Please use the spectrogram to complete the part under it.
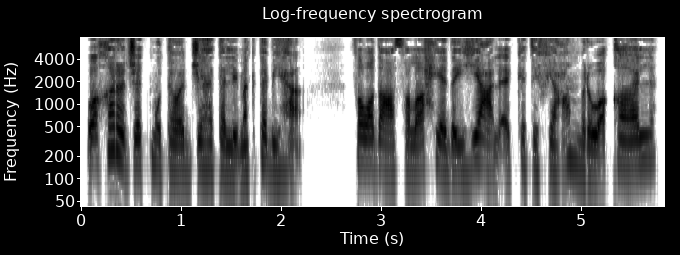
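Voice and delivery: ordinary delivery

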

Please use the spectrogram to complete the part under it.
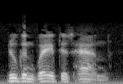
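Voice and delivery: usual speaking voice

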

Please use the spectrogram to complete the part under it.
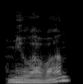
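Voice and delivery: soft, faint questioning call; breathed out. A narrator's reading. Pensioner coming round, calling companion, faintly breathed. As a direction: barely breathe out the name as a question. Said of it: "выдохнул пенсионер".

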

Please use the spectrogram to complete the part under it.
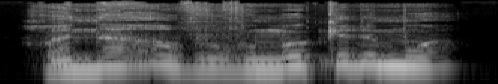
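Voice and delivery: high, loud indignant protest; indignant rebuff. A narrator's reading. Mésange rebuffs the fox.

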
